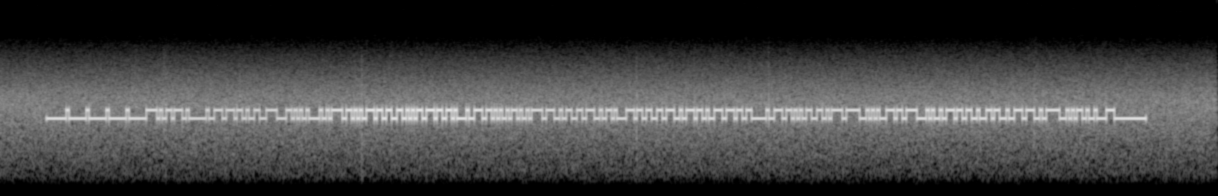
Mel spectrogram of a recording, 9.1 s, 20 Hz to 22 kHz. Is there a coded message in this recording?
Yes: RTTY (50 baud, 450 Hz shift) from 0.4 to 8.6 s, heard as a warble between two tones, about 2350 Hz centre, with radio static and fading. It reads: A WORKER IS GARDENING IN A VARIETY OF PLANTS.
